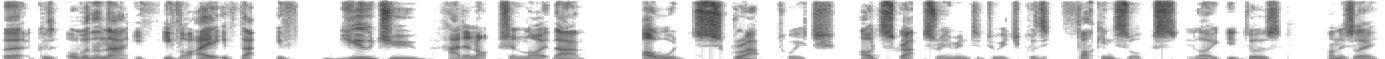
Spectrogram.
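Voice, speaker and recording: A man's voice: lowish voice, expressive, normal speed, dry recording, studio quality. A man streaming games, chatting loosely with restarts, fillers and swearing, sniffling from allergies. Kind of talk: casual gaming stream chat.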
